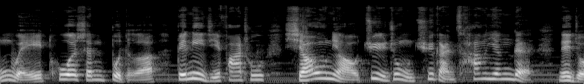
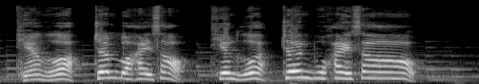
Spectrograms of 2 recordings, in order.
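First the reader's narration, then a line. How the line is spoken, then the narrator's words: Shouting in unison. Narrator (Chinese): 它们齐声呼喊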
